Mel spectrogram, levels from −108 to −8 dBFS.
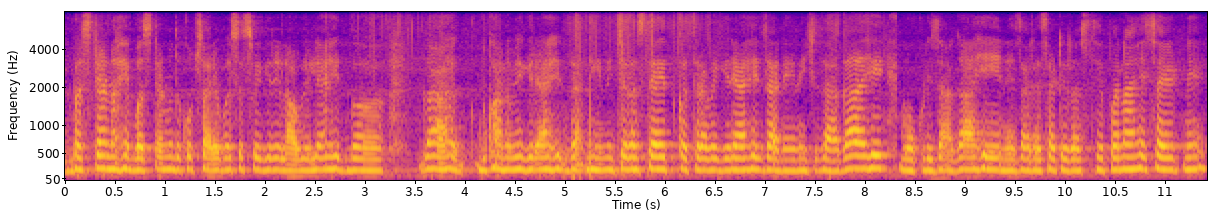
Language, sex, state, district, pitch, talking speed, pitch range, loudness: Marathi, female, Maharashtra, Dhule, 210 Hz, 185 wpm, 205-220 Hz, -21 LUFS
